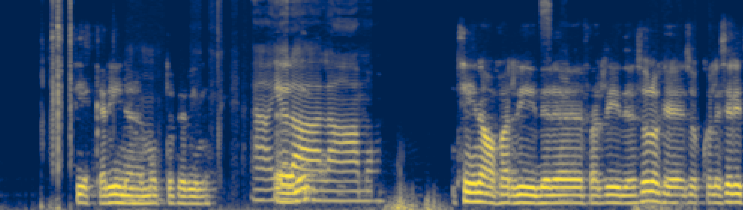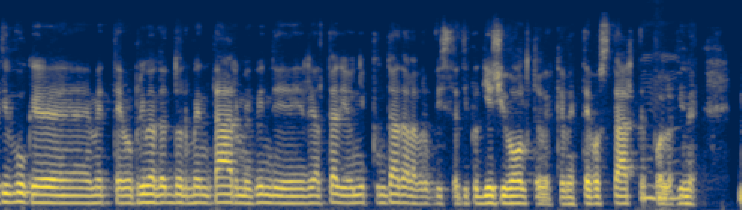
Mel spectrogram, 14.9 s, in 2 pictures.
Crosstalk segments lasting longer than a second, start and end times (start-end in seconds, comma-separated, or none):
none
